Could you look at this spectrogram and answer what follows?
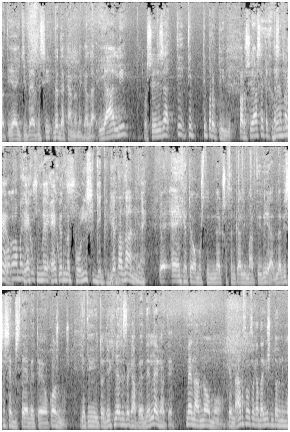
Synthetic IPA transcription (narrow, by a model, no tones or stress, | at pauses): ɐt̪iɐicive̞ɾnisiðe̞nd̪ɐkɐnɐnḛkɐ̰lɐ̰ʔiɐli | o̞siɾizɐt̪it̪it̪ipɾo̞t̪inḭpɐɾusiɐse̞t̪̬ekeseɐpɾo̞ɣɾɐmɐʝɐumeexɐtumepo̞lisiɲɟekɾiʝɐt̪ɐðɐniɐ | eçe̞t̪eo̞mo̞st̪inekso̞θe̞nkɐlimɐɾt̪iɾiɐðilɐðisɐse̞mbist̪e̞ve̞t̪e̞o̞ko̞zmos | ʝɐt̪it̪o̞ðio̞çiʎɐðezðekɐpe̞nd̪e̞le̞ɣɐt̪e̞ | mee̞nɐno̞mo̞cenɐɐɾθɾoθɐkɐt̪ɐɾʝisumt̪omnimo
